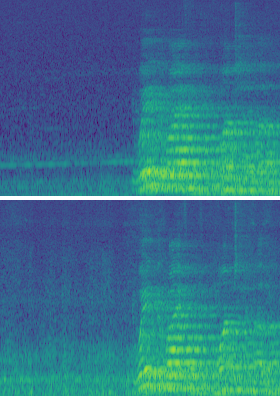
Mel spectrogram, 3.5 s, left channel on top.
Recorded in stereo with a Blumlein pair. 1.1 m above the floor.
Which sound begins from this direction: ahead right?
A man speaking, at 1.6 s.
